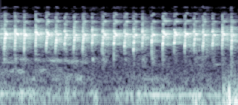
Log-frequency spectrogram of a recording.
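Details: Rapid high chirps from a lovebird, about six sharp notes each second in a brisk, ticking rhythm.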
